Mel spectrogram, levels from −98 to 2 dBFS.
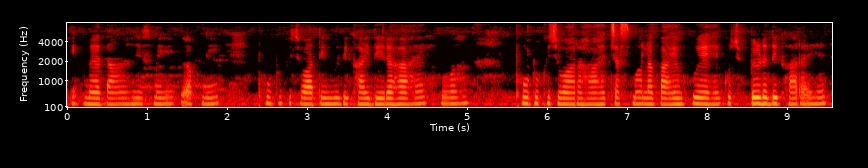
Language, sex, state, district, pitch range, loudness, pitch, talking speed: Hindi, female, Bihar, Begusarai, 200-215 Hz, -41 LUFS, 205 Hz, 165 wpm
